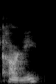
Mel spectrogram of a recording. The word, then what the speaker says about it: Kearney: like it sounds like kearney but it actually is pronounced carney and i've always had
